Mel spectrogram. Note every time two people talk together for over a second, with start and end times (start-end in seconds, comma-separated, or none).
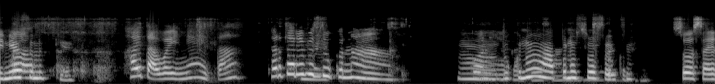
4.8-6.3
